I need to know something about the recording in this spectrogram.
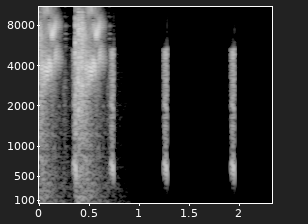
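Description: A short whooshing swipe sounds as a sword swings.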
